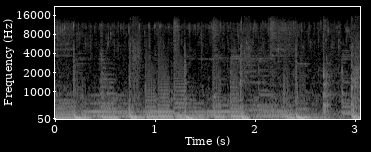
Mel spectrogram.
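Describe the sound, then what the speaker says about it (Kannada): Vangi bath gojju with grated dry coconut stirred in sizzles and bubbles steadily in a hot pan, a loud, close, continuous frying crackle with occasional stirring scrapes and no voices. "ಈ ರೀತಿ ಒಣಕೊಬ್ಬರಿ ತುರಿನೂ ಸೇರಿಸಿ ಮಿಕ್ಸ್ ಮಾಡಿದ ನಂತರ 1-2 ನಿಮಿಷ ಬಿಸಿ ಮಾಡ್ಕೊಂಡು ಕುದಿಸ್ಕೊಂಡ್ರೆ ಸಾಕಾಗುತ್ತೆ"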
